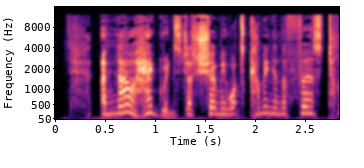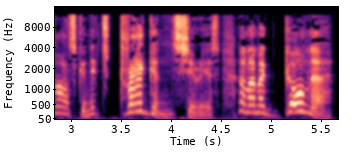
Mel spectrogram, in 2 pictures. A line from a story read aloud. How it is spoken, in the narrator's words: he finished desperately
